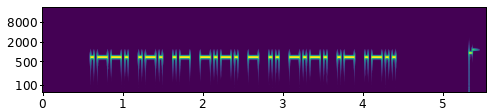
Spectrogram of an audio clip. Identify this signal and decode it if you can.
Morse code, heard as a keyed tone, about 28 wpm, 700 Hz. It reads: PRACTICAL
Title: Sentences from Top 1400 Words - New Word Drill Alt - 28wpm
